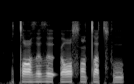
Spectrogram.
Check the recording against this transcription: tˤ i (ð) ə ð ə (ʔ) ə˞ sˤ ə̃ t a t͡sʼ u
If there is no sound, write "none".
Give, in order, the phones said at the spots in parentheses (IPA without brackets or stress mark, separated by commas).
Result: ð, ʔ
